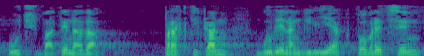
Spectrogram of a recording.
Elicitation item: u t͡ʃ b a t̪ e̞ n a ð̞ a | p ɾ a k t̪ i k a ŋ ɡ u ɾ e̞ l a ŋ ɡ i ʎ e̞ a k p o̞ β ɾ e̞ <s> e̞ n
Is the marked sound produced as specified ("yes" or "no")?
no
